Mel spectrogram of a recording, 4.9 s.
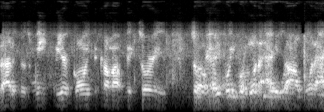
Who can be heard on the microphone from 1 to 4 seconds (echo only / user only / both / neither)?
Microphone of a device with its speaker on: both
